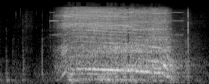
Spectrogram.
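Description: A power drill drives a 1 1/4 inch screw into pine deck wood in a single loud burst of about a second, the motor whine rising and then cutting off, with no talking.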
